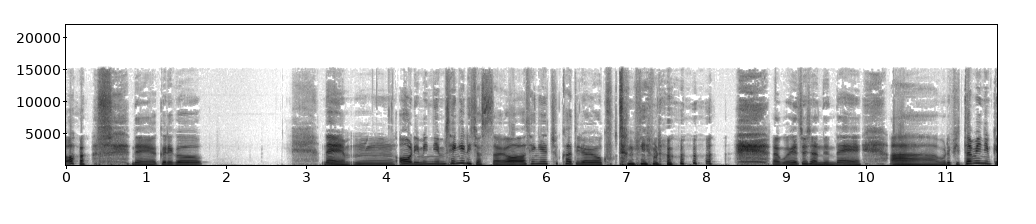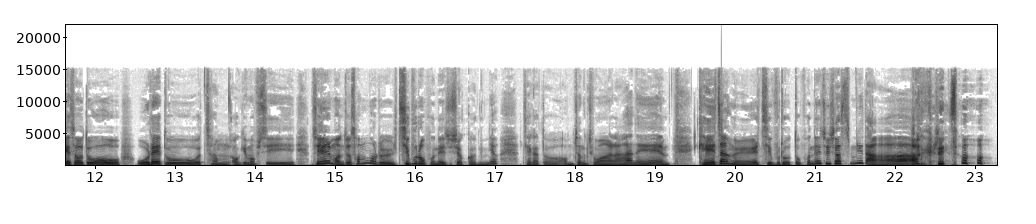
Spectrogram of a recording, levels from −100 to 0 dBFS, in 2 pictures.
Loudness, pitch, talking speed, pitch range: -17 LUFS, 245 Hz, 245 characters per minute, 200-285 Hz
